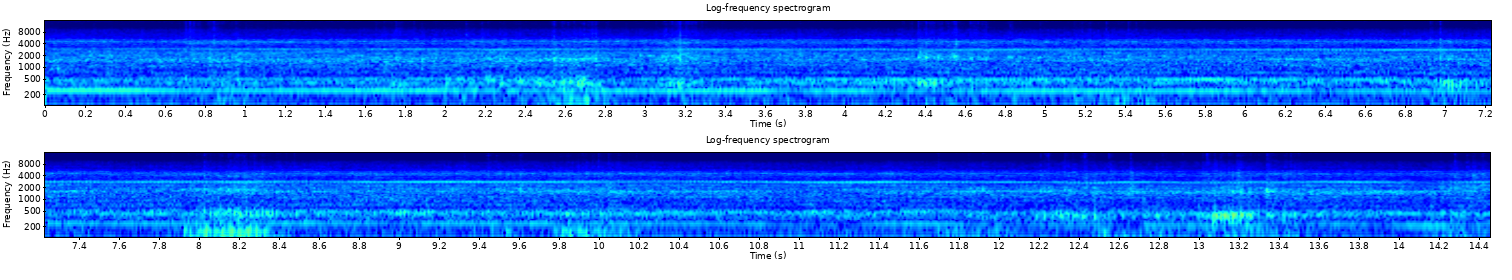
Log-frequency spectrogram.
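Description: Electric hand mixer running steadily at one speed, a constant motor whine, its beaters working flour into a sugar, oil and egg cake batter that thickens into a stiff dough.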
